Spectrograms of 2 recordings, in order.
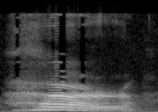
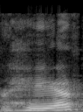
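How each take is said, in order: First: The vowel sounds like er. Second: The vowel sounds like air. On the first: The speaker calls it right. "this one you say er, her" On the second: The speaker calls it wrong. "the word you always keep saying is, you say uh, here, I think, or hair. No"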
